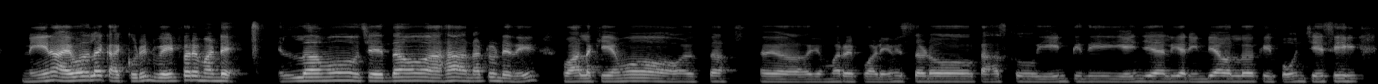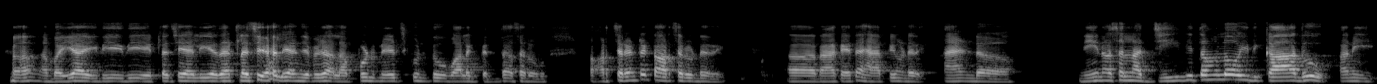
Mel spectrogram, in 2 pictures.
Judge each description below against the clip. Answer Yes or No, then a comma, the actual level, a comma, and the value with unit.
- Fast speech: Yes, fast, 135 wpm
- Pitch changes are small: No, average, 4.2 semitones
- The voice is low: No, medium, 145 Hz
